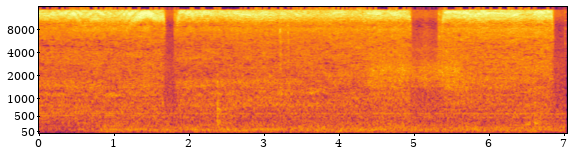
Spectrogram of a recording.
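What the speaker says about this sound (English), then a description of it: "So we just got done spraying all the rubbers." Detailing spray misted over car rubber seals and black plastic trim on a 2004 Dodge Viper, a steady, faint continuous hiss with a few brief pauses between pulls of the trigger.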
